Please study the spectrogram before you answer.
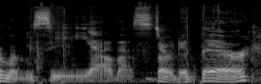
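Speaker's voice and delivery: very low, hushed aside; talking to oneself. Real, not acted. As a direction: drop right down to a soft self-check. Aside to herself while working.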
